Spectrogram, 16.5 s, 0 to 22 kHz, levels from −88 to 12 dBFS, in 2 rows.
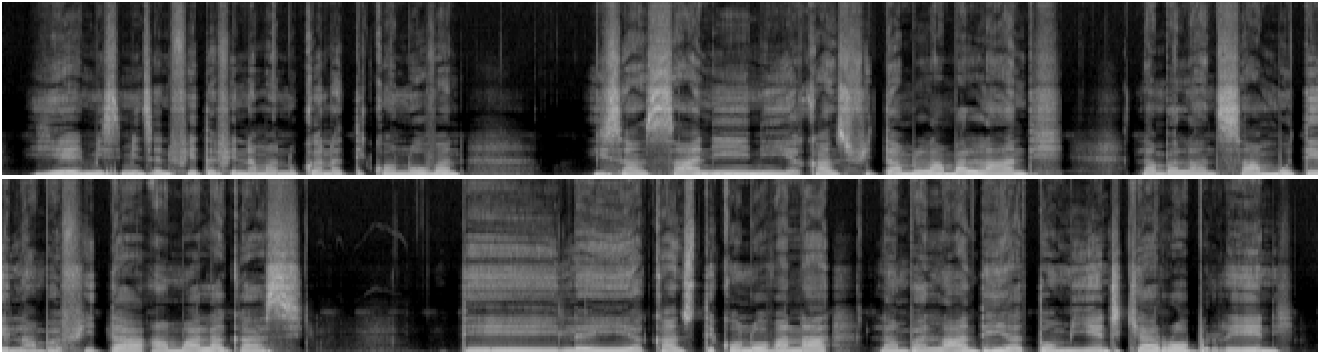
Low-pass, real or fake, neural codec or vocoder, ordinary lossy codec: none; fake; vocoder, 48 kHz, 128 mel bands, Vocos; none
